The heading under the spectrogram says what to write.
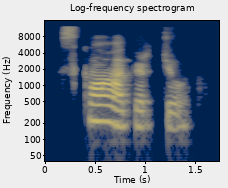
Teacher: подовження не відбувається бо тут дві приголосних і закінчення ю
